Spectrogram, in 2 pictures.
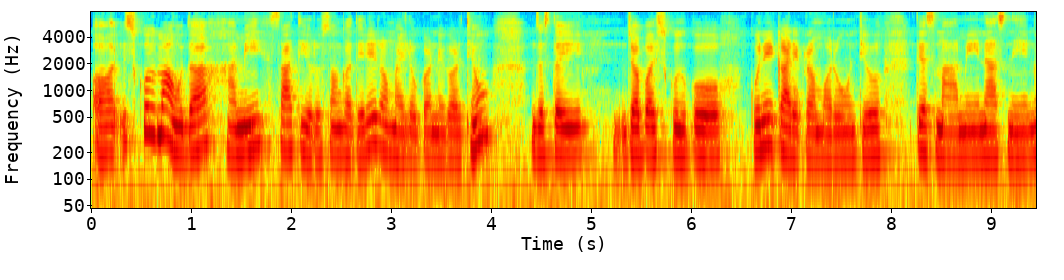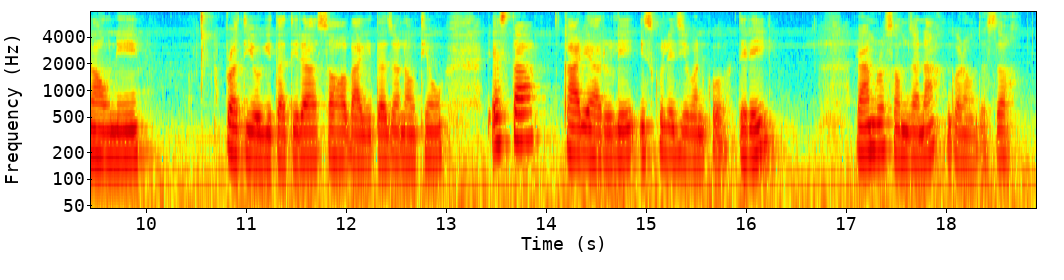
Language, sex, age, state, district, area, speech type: Nepali, female, 45-60, West Bengal, Darjeeling, rural, spontaneous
